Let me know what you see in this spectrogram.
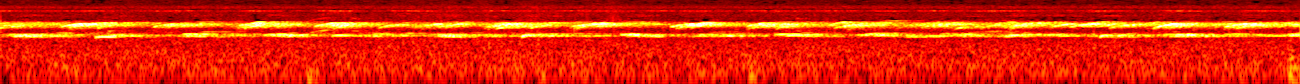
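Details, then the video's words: Layers of Coqui frogs, Eleutherodactylus coqui, introduced from the Caribbean, calling in trees near Hilo, Hawaii; iPhone recording of high whistled two-note calls repeating many times over, with a thin constant high-pitched tone in the background. "frogs and other sounds from Old Mamalahoa Highway, near Hilo, HI"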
